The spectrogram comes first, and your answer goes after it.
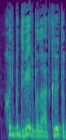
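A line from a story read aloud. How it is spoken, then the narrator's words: Whisper. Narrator (Russian): прошептал Юстас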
